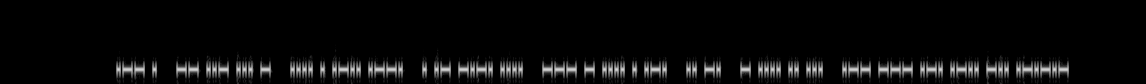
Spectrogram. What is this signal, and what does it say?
Morse code, heard as a keyed tone, about 40 wpm, 700 Hz. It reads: WE MUST HELP EACH OTHER IN THIS WORLD.
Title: Sentences from Top 1000 Words - Review Part 1 - 40wpm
